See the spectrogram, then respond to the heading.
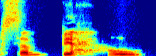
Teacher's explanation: there's a light ha, then a heavy ha. I don't merge these together, I keep them separate.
